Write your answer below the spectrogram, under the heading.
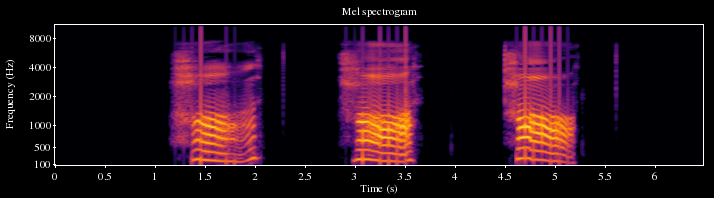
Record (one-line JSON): {"exhalation_length": "6.5 s", "exhalation_amplitude": 24422, "exhalation_signal_mean_std_ratio": 0.38, "survey_phase": "beta (2021-08-13 to 2022-03-07)", "age": "65+", "gender": "Female", "wearing_mask": "No", "symptom_cough_any": true, "symptom_runny_or_blocked_nose": true, "symptom_headache": true, "symptom_other": true, "smoker_status": "Never smoked", "respiratory_condition_asthma": false, "respiratory_condition_other": false, "recruitment_source": "Test and Trace", "submission_delay": "2 days", "covid_test_result": "Positive", "covid_test_method": "RT-qPCR", "covid_ct_value": 13.6, "covid_ct_gene": "ORF1ab gene", "covid_ct_mean": 14.0, "covid_viral_load": "25000000 copies/ml", "covid_viral_load_category": "High viral load (>1M copies/ml)"}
